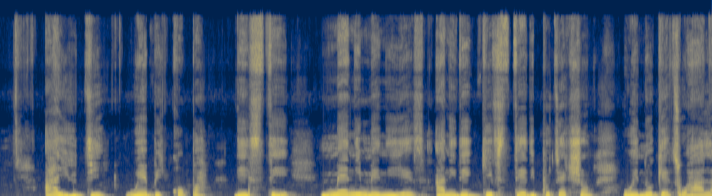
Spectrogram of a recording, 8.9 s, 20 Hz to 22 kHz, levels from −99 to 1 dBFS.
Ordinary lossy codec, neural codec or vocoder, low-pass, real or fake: none; none; none; real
